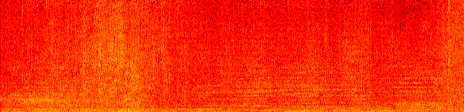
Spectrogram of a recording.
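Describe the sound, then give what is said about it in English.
Churning, rumbling water as a large ship sinks beneath ocean waves, a loud, dense, continuous roar of surging water and low rumble with no voices. “Dylan, Jennifer, and Nelson stare in awe as the mighty vessel sinks below the waves like a dying beast.”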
